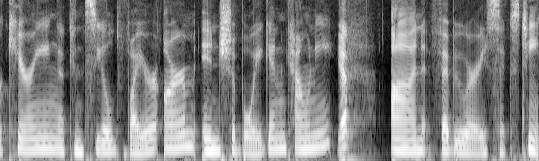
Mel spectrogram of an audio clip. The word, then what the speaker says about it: Sheboygan: Sheboygan, but it's still pronounced Sheboygan.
